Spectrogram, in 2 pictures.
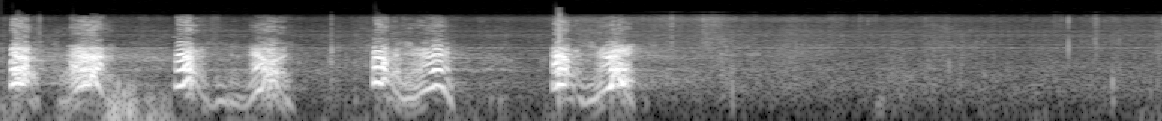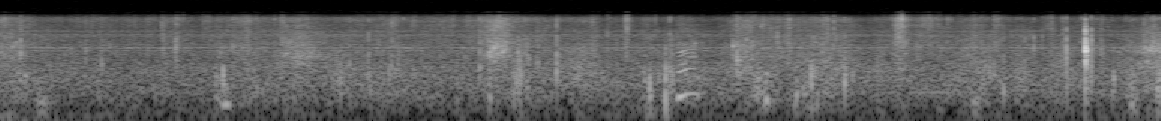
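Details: Four-month-old Bracco Italiano puppy giving seven quick, sharp barks in bursts over three seconds, then falling quiet apart from faint rustles and a few soft distant sounds.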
